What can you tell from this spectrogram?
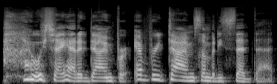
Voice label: answer, female; Garry's Mod; hl2

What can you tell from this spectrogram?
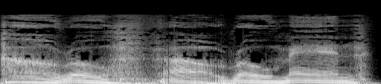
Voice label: survivor mourn, voice; Left 4 Dead 2; coach

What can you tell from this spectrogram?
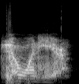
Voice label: radio bot clear, professional; player vo

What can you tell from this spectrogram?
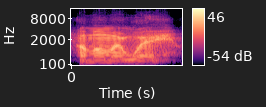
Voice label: on my way, player vo anarchist; Counter-Strike Global Offensive

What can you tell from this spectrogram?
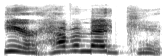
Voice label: health, female; npc; Garry's Mod; hl2

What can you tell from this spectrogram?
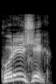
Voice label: Warn Smoker, russian; Gambler

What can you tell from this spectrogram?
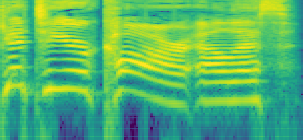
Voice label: teengirl, voice; bridge run; Left 4 Dead 2; l4d1 finale

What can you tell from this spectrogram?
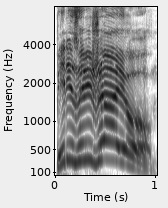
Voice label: reload intense, russian; Gambler

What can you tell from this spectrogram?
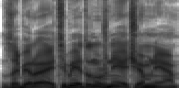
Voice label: Alert Give Item Stop, russian; Gambler

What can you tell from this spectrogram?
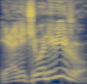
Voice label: boomer reaction, russian; Gambler

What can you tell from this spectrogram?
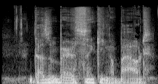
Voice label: answer, male; Garry's Mod; hl2

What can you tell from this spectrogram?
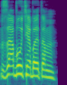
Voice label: taunt, russian, Survivor Voice Producer

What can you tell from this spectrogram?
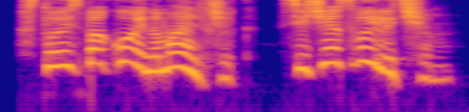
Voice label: Heal Other Combat, russian; Producer

